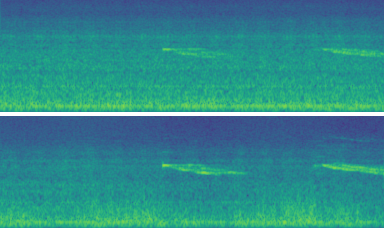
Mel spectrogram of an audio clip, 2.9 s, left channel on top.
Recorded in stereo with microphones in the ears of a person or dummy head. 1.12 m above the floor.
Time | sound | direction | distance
1.2 | a bird | 50° right (ahead or behind) | 1.5 m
